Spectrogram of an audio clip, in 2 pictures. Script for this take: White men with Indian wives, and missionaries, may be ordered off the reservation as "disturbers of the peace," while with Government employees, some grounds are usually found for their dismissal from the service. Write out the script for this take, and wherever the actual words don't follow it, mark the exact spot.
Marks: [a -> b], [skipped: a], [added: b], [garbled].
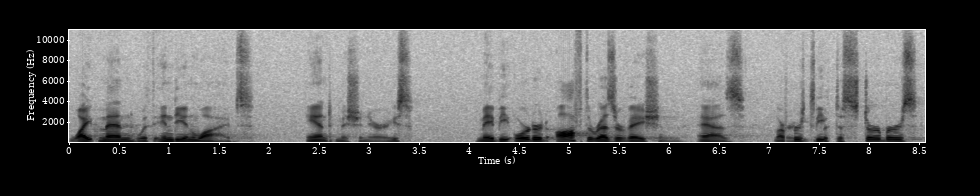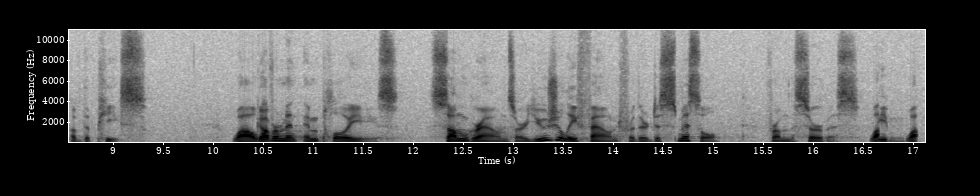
White men with Indian wives, and missionaries, may be ordered off the reservation as [garbled] "disturbers of the peace," while [skipped: with] Government employees, some grounds are usually found for their dismissal from the service. [garbled]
